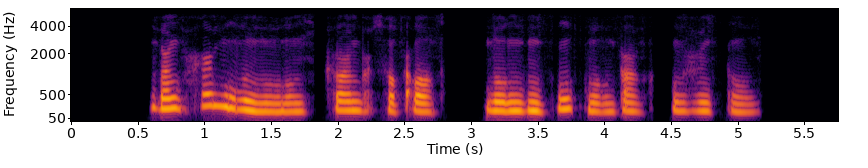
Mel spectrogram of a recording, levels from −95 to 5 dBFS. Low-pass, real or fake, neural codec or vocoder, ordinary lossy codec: 5.4 kHz; fake; autoencoder, 44.1 kHz, a latent of 192 numbers a frame, MeloTTS; none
